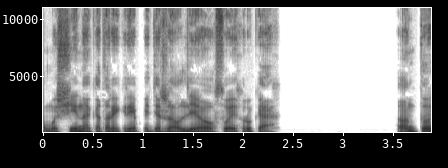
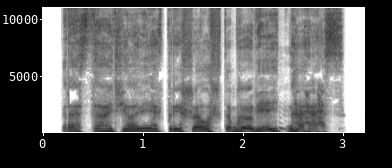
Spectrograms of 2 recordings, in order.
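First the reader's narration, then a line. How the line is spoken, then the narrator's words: Maniacal laughter. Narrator (Russian): Рассмеялся, как безумный Харгот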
